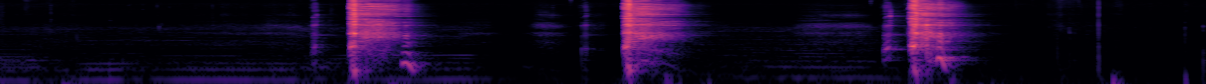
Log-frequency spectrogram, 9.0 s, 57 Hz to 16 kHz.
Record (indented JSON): {
  "three_cough_length": "9.0 s",
  "three_cough_amplitude": 19695,
  "three_cough_signal_mean_std_ratio": 0.26,
  "survey_phase": "alpha (2021-03-01 to 2021-08-12)",
  "age": "65+",
  "gender": "Female",
  "wearing_mask": "No",
  "symptom_none": true,
  "smoker_status": "Ex-smoker",
  "respiratory_condition_asthma": false,
  "respiratory_condition_other": true,
  "recruitment_source": "REACT",
  "submission_delay": "1 day",
  "covid_test_result": "Negative",
  "covid_test_method": "RT-qPCR"
}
